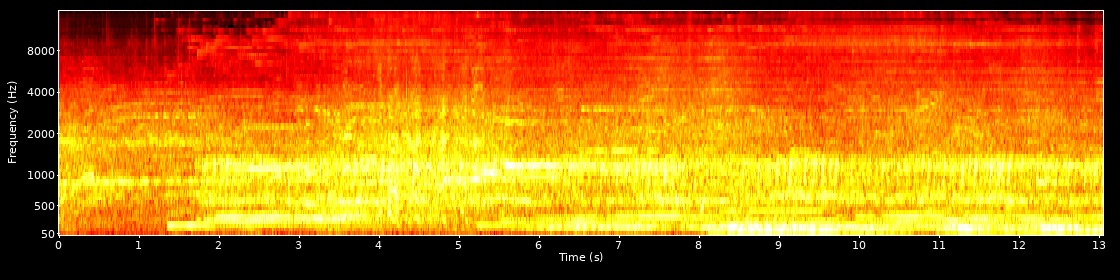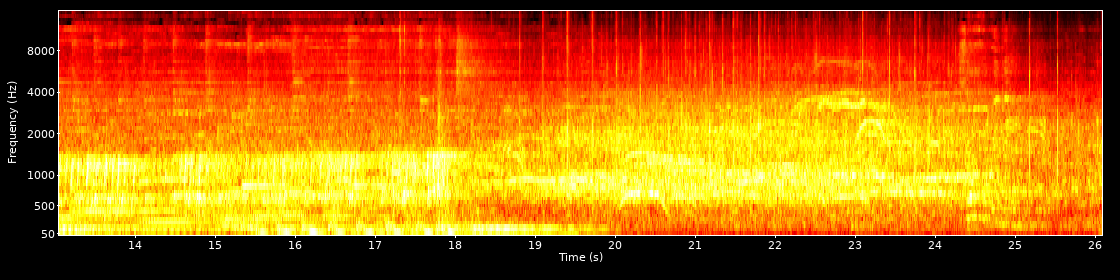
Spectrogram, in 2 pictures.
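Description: Live band music in an arena, led by a bass line stepping from note to note, over a steady wash of audience noise. The bass line stops about four seconds before the end, leaving the audience noise.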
